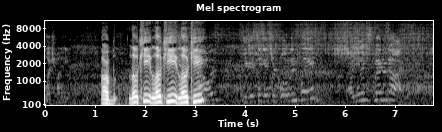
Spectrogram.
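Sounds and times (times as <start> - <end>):
speech: 1.1 - 3.3
outdoor shower water spraying: 3.3 - 7.7.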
